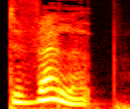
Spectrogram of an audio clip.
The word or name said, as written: develop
